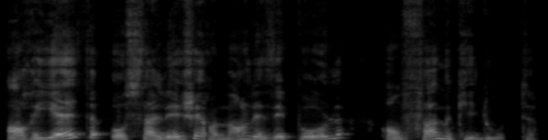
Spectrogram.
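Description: A woman reads a novel chapter aloud in scripted narration. She takes her time, letting her pitch rise and fall widely. Her reading stays measured and expressive. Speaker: audiobook narrator.

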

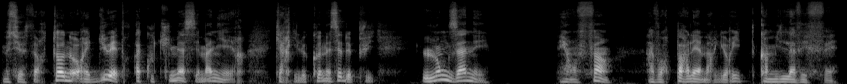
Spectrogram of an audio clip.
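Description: A male audiobook narrator reads a novel in a calm, even way. His voice is strongly gravelly with a constant creak. His pitch sits in the middle of the male range. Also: fairly quick. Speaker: audiobook reader. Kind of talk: scripted narration.

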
